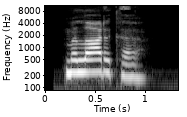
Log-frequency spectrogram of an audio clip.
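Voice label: "melodica", English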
